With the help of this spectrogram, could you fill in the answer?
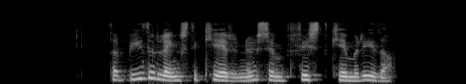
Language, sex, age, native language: Icelandic, other, 40-49, Icelandic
